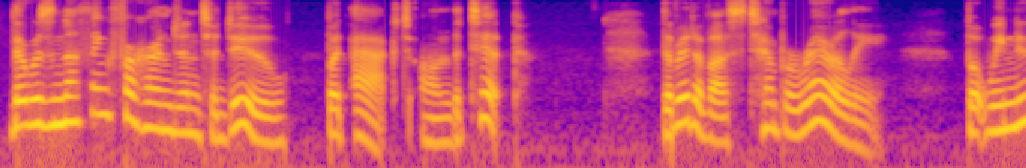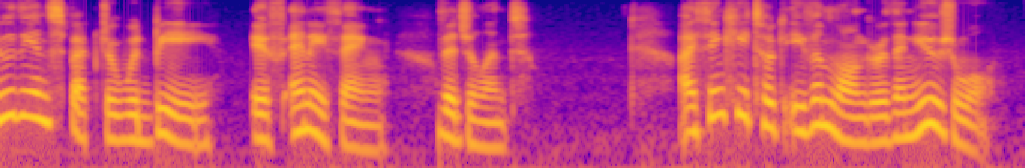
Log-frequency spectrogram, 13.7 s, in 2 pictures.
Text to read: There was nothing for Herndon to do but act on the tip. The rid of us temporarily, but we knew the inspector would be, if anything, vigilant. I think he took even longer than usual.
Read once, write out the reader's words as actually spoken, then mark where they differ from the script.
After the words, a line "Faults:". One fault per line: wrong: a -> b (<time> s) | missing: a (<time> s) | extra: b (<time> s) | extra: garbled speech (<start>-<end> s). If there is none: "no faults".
There was nothing for Herndon to do but act on the tip. The rid of us temporarily, but we knew the inspector would be, if anything, vigilant. I think he took even longer than usual.
Faults:
no faults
